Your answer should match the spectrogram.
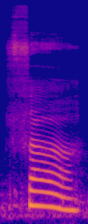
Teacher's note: When our tip of the tongue will touch the upper two teeth edges, this is the articulation point of Sa. Sa. And you will say Sa very softly, like you will eat the ice cream or any soft thing like jelly.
